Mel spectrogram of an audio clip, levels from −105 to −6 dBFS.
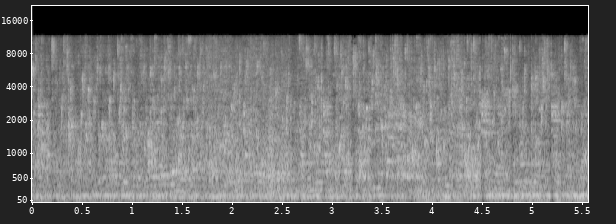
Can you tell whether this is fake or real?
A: real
